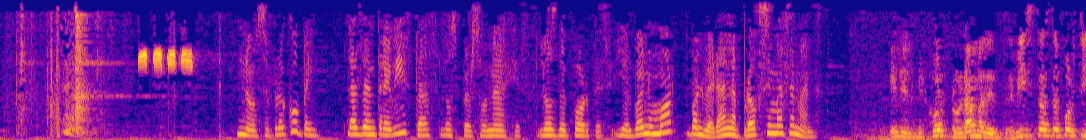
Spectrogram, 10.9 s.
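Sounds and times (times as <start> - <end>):
final whistle blow: 1.2 - 2.3
speech: 2.4 - 8.3, 8.9 - 10.8.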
